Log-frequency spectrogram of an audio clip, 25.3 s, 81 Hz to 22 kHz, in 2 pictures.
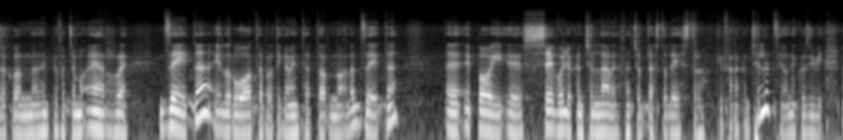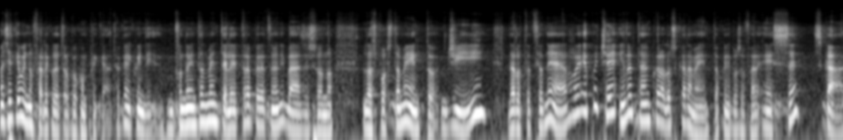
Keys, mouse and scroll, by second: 2.5 z, 9.0 right click.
